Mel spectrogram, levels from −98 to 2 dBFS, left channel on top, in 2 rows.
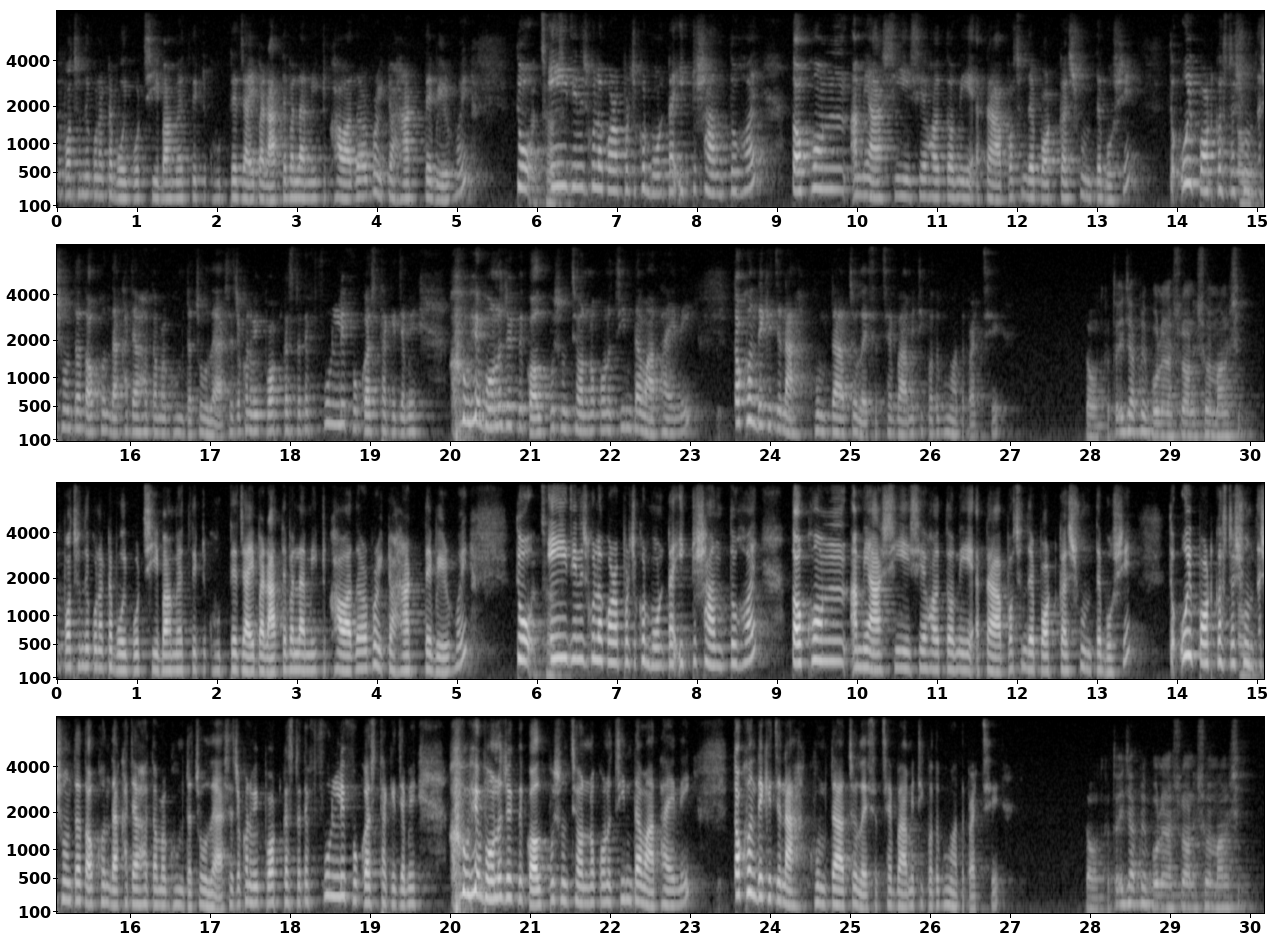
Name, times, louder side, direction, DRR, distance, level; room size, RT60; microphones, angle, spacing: voice 1, 0.0-1.6 1.9-5.5 5.7-13.4 14.0-18.0 18.4-23.0 23.3-25.8 26.1-26.9, right 8 dB, 85° right, 14 dB, 0.4 m, -27 dB
voice 2, 5.9-6.2 14.8-14.9 27.9-29.9, right 1 dB, 5° right, 9 dB, 0.6 m, -36 dB
7.7 x 7.6 x 6.7 m, 0.72 s
head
